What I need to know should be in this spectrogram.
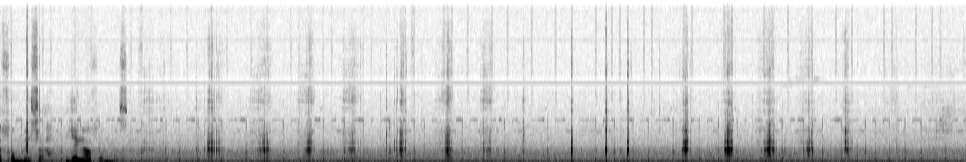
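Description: A knife scrapes and shaves wood in short strokes.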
